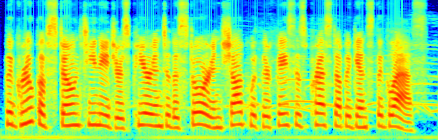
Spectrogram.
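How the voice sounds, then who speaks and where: A woman's voice: fairly high pitch, steady tone, fairly quick, fairly bright tone. A woman reading scripted stage directions as the narrator of an audio play.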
